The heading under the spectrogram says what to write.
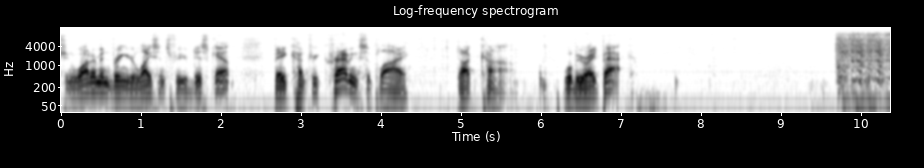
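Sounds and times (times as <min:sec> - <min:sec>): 
speech: 0:00.0 - 0:07.2
truck engine cranking without catching: 0:09.7 - 0:10.3.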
